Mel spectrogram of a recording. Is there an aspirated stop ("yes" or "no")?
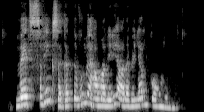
no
